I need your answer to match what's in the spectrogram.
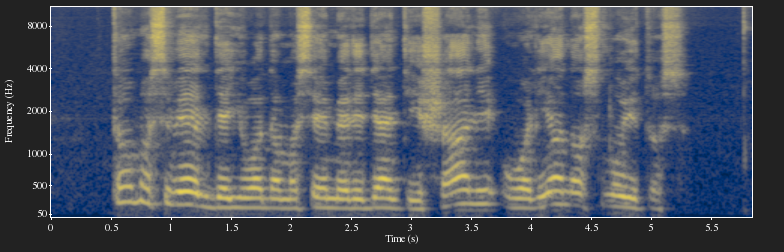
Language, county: Lithuanian, Kaunas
